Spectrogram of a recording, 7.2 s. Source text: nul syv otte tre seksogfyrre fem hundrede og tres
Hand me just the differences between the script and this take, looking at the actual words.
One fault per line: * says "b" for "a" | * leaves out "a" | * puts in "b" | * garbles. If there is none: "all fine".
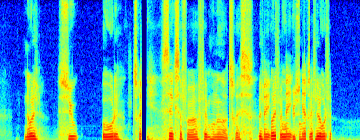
* garbles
